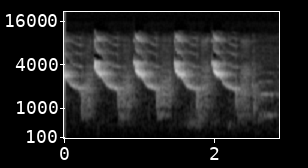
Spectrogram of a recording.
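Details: Waterslager canary (Malinois canary) singing: a series of five loud, falling whistled notes sliding down from high to lower pitch, repeated about every half second, with a softer trailing note at the end.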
